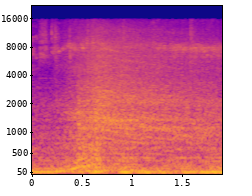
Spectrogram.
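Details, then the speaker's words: Auction-yard V8 car fires up and revs with a loud, uneven, lumpy low rumble that never settles; rough running, cause unconfirmed. Squeaky belts, a rattling pulley and occasional oily smoke from low in the engine bay were also noted. "but it's a v8 so oh that sounds horrible"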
